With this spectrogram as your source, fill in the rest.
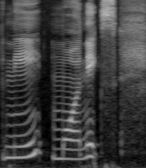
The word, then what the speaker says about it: mnemonics: In assembly language, machine instructions are replaced with English-like words known as mnemonics, not mnemonics. This word is mnemonics. It is pronounced as mnemonics.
